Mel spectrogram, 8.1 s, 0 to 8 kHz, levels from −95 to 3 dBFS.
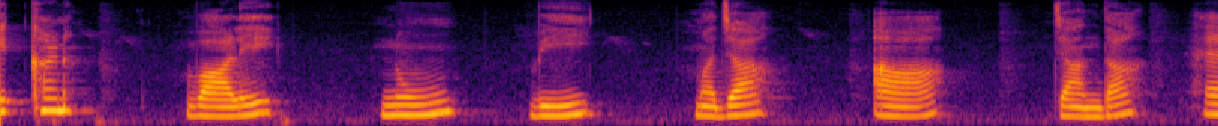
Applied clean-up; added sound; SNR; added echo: none; none; none; none.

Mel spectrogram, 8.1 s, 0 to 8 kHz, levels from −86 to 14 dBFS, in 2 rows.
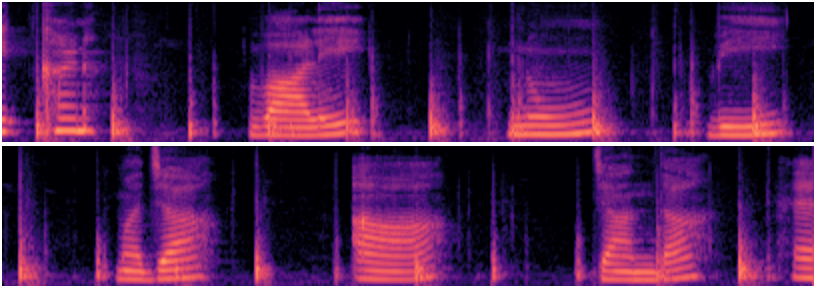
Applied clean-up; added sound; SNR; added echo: neural mask model RNNoise.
